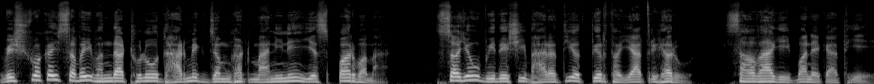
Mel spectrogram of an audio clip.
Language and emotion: Nepali, neutral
